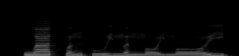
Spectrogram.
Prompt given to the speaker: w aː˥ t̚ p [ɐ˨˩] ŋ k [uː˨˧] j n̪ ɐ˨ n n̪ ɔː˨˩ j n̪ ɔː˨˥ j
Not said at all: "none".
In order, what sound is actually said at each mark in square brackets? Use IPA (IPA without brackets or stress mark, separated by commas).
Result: ɐ˨˥, uː˨˧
